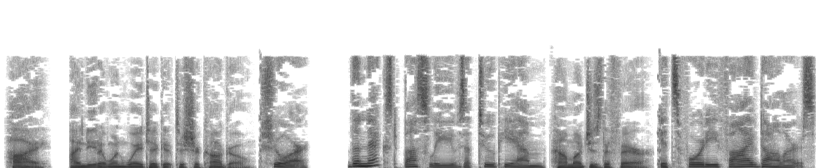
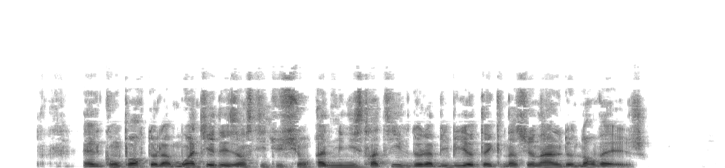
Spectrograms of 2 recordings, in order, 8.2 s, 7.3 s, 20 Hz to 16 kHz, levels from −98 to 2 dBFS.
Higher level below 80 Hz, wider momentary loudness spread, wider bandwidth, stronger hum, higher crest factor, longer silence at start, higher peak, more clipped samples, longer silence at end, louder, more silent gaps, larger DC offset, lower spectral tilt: first, -46 dBFS vs -74 dBFS; about the same, 6 LU vs 8 LU; first, 11.5 kHz vs 9.2 kHz; neither; about the same, 16 dB vs 18 dB; second, 0.05 s vs 0.85 s; about the same, -6 dBFS vs -6 dBFS; neither; second, 0 s vs 0.85 s; about the same, -23 LUFS vs -23 LUFS; first, 3.10-3.47 s vs none; neither; about the same, -5 dB/octave vs -5 dB/octave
